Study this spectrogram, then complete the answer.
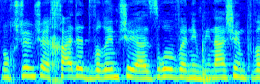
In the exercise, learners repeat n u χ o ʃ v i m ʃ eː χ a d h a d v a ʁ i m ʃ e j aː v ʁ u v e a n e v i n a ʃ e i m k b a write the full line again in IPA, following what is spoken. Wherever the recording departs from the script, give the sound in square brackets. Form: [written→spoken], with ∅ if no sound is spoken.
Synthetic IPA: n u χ o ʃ v i m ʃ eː χ a d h a d v a ʁ i m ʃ e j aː [v→z] ʁ u v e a n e v i n a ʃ e [i→e] m k [b→v] a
